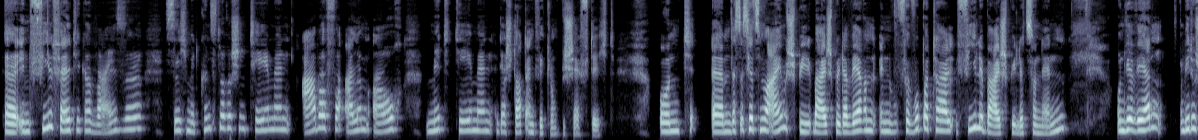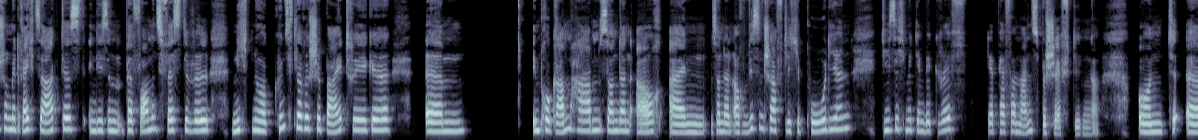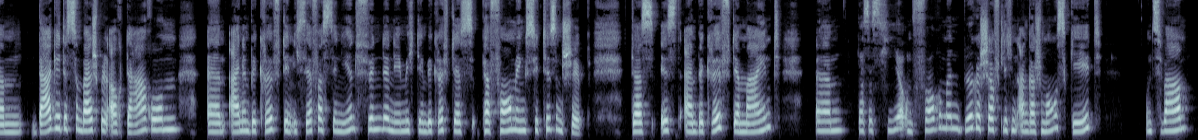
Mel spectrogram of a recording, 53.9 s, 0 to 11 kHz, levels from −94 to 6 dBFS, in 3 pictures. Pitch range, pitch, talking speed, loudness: 215-260 Hz, 235 Hz, 120 wpm, -18 LUFS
